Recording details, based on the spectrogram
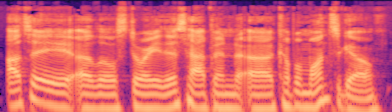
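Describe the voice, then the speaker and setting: Low-voiced man chatting casually on a podcast. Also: fast, no echo, clean studio sound. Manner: laid-back, rambling, frequent "like". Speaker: podcast co-host. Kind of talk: casual chat and storytelling.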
